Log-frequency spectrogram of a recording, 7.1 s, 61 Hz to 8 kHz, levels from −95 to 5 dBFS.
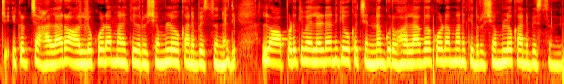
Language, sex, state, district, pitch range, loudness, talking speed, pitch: Telugu, female, Andhra Pradesh, Chittoor, 205-230 Hz, -12 LUFS, 180 wpm, 220 Hz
